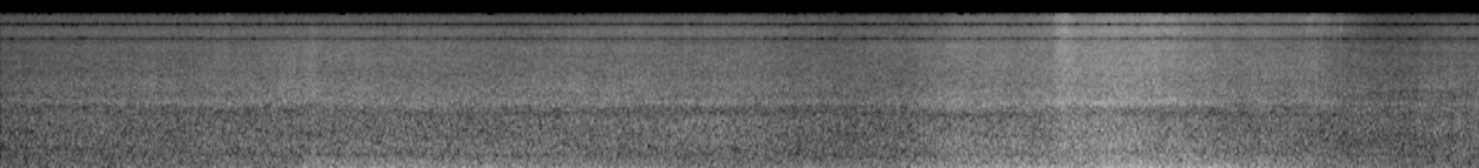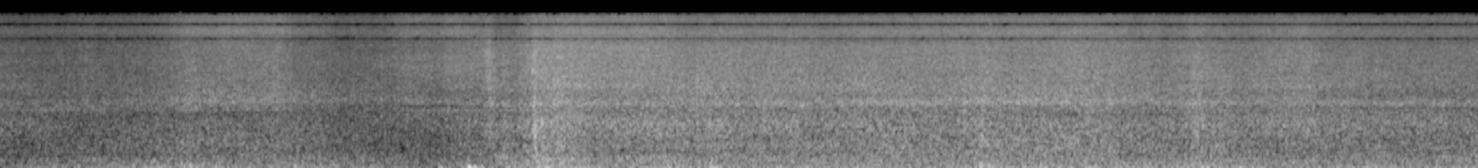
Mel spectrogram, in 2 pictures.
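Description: Ocean surf breaking and washing over shoreline rocks, with wind buffeting the microphone. The waves swell louder about a third of the way through and again from about two-thirds of the way on, with a brief thump just before that second rise.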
